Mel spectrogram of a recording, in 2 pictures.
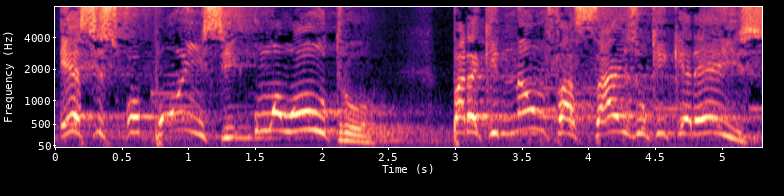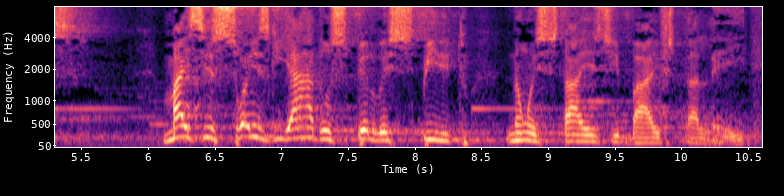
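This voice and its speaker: Male pastor, high voice, emphatic preaching with quiet jokey asides, long hall echo, faint music behind. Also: big pitch swings, slow pace. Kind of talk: sermon.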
